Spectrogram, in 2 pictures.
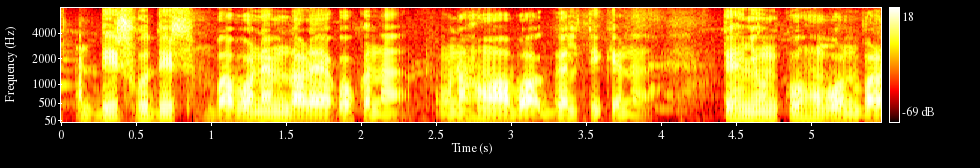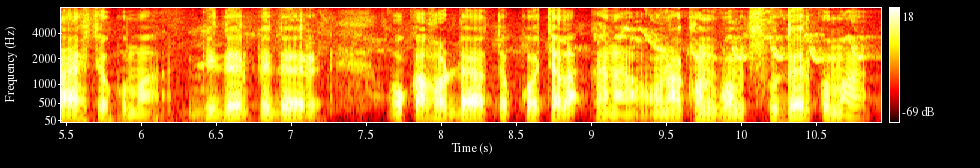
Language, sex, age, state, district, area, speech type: Santali, male, 45-60, Jharkhand, East Singhbhum, rural, spontaneous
